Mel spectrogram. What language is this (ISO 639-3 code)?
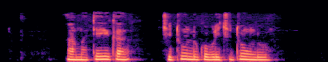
lug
